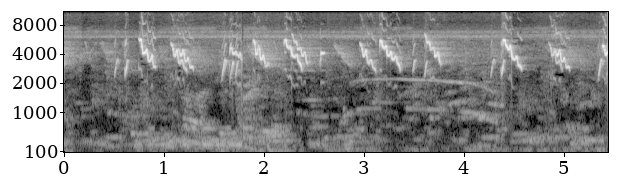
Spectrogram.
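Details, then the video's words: Lemon-bellied white-eye (kecial kuning) from Lombok uttering rapid "ciak ciak" calls, a fast series of high, downward-slurred chirps in pairs and triplets, nearly continuous over several seconds, with a faint longer whistle underneath and steady hiss. "CIAK CIAK KECIAL KUNING"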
